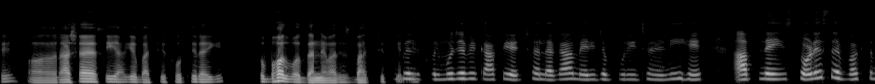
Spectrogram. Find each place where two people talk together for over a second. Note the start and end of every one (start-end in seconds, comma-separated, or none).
none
